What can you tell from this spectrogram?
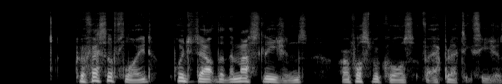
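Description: The speech carries no technical faults, and its passage through a call codec and jitter buffer leaves only the ordinary coding texture of such a link, with the top end rolled off at around 12 kHz.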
